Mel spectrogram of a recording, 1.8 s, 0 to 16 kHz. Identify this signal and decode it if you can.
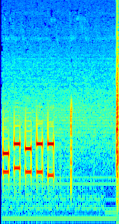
DTMF, heard as telephone touch tones, tones of about 110 ms. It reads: 49563
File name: WPS / 00801 02-32 WPS 451.25 WPS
